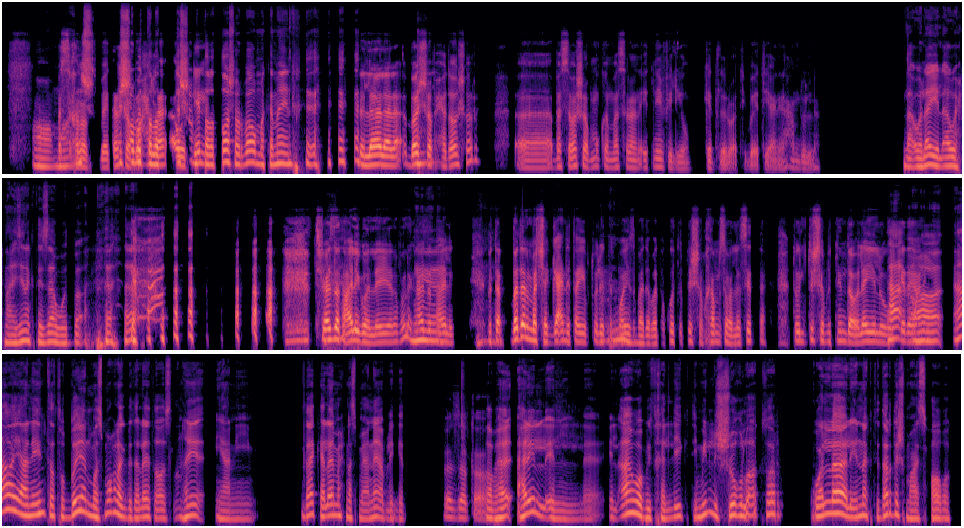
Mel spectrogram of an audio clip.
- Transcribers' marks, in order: laugh; laugh; chuckle; throat clearing; tapping
- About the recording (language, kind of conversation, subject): Arabic, podcast, إيه تأثير القهوة عليك لما تشربها بعد الضهر؟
